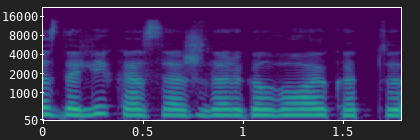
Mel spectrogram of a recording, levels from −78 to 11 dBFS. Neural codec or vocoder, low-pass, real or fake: autoencoder, 48 kHz, 128 numbers a frame, DAC-VAE, trained on Japanese speech; 14.4 kHz; fake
